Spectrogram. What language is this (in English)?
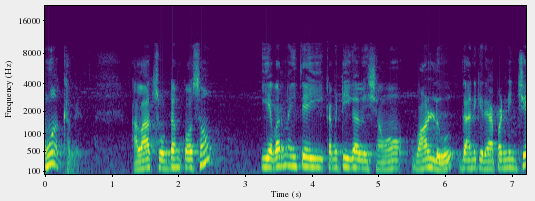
Telugu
